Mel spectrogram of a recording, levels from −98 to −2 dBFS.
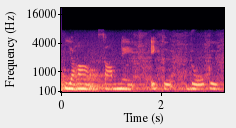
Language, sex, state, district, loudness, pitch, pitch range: Hindi, female, Haryana, Charkhi Dadri, -15 LUFS, 215 Hz, 210-220 Hz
